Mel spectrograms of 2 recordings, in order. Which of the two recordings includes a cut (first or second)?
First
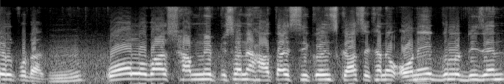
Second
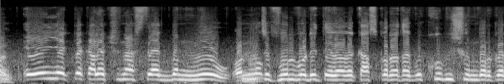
second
